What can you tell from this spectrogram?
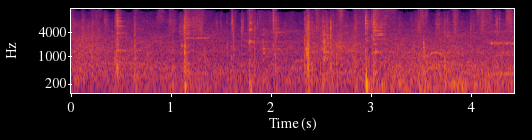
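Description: Badminton rally: rackets striking the shuttlecock in a quick exchange, sharp cracks every half second or so, mixed with players' footfalls and brief shoe squeaks on the court mat over a low arena hum.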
